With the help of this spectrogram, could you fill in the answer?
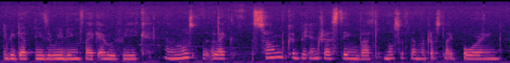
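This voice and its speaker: Woman, twenties, Hungarian native, rambling casual vlog chat, very mellow dark tone. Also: medium pitch, fairly even intonation, normal speed, faint music behind, low-quality recording. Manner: rambling, many fillers and restarts. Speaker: vlogger.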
